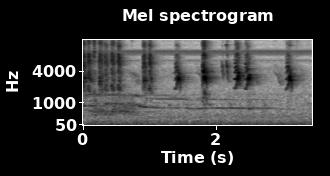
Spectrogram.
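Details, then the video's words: Long-tailed shrike singing mimicked songs: a quick buzzy burst at the start, then scattered sharp chips and short trills, with a faint low steady tone underneath. "cendet blora bongkar isian"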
